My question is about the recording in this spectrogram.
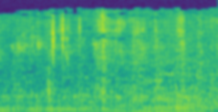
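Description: Close-up chewing of a fried banana nugget, with scattered wet mouth clicks and crunches, over a steady low droning hum like a running engine.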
